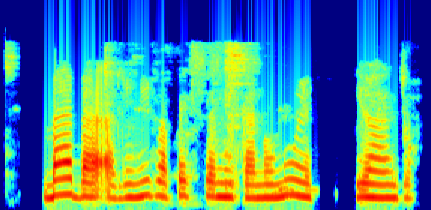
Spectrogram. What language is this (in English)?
Swahili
